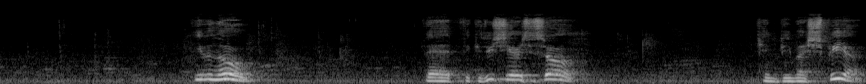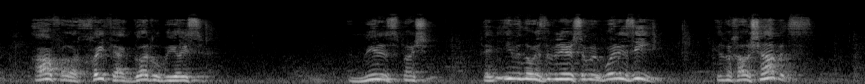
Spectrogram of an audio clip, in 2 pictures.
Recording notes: Delivered in the Glueck Beis Medrish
